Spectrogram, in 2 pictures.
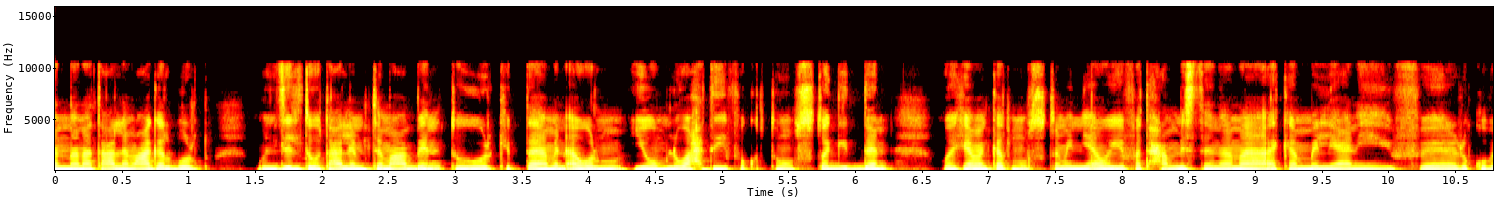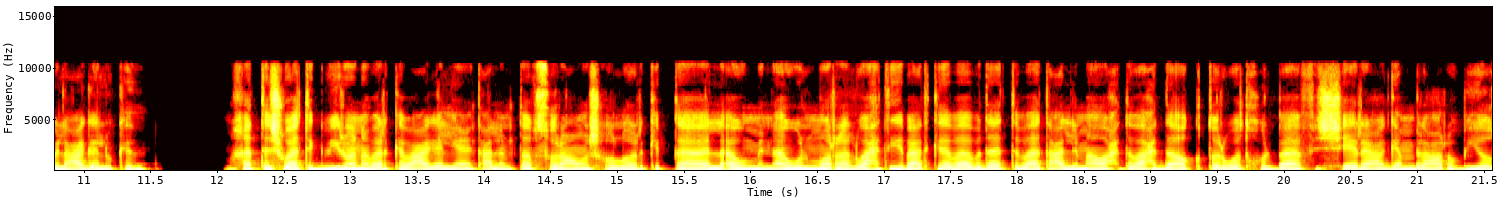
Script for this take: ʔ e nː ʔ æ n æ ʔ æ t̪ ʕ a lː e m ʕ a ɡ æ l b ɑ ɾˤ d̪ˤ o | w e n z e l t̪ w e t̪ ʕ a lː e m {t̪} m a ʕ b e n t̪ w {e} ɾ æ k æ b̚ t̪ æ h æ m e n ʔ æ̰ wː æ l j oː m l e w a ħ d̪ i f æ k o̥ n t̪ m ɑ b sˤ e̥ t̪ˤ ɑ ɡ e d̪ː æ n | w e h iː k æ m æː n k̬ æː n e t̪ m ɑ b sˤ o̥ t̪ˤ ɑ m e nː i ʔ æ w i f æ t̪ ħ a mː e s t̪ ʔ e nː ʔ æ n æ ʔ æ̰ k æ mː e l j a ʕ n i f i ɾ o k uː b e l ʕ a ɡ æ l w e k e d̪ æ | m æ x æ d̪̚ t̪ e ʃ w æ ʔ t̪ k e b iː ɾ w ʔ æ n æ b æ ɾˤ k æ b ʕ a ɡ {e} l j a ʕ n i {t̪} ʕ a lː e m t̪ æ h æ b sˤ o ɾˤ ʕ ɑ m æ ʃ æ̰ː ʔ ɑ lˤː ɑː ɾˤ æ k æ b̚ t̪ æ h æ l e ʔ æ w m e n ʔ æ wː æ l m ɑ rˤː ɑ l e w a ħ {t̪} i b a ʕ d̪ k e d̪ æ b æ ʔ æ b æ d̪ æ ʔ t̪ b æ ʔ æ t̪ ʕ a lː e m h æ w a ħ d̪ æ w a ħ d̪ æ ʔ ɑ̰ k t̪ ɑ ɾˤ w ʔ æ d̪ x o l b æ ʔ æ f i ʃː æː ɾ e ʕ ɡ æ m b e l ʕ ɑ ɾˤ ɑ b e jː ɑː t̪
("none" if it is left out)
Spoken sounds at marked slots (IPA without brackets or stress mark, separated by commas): t̪, e, æ, t̪, d̪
